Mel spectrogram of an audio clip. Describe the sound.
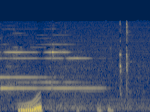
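An electronic bell sounds in the Latvian parliament to call a vote. A clear, steady tone sustains for about a second and a half before fading out, and a voice speaks briefly as it begins.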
